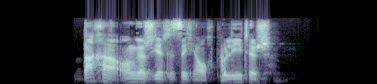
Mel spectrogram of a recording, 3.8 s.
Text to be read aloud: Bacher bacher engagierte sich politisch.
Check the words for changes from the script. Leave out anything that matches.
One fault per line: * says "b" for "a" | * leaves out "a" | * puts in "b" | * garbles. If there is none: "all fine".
* leaves out "bacher"
* puts in "auch"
